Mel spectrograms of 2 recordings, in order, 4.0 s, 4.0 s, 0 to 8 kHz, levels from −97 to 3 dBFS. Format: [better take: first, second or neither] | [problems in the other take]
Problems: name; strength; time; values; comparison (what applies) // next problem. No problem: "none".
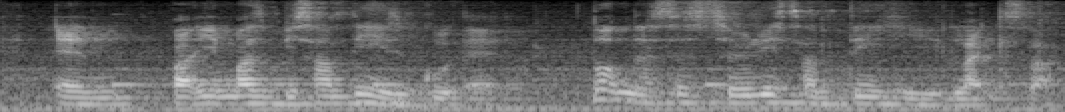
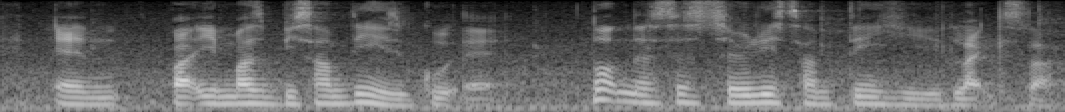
second | background sound (Dishes, pots, and pans); 16 dB below the speech // room echo; dies away in 1.3 s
